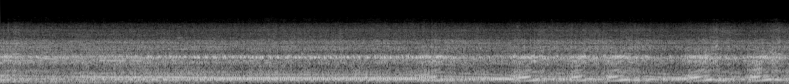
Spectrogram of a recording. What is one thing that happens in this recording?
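A snowmobile engine roars close by, its pitch rising and falling as it revs.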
